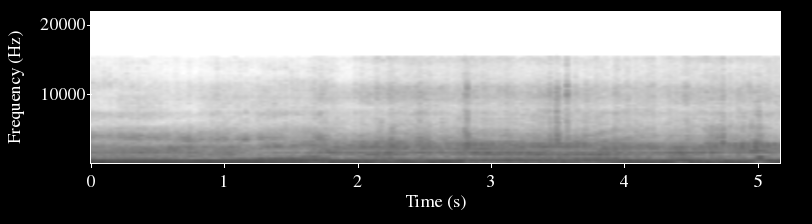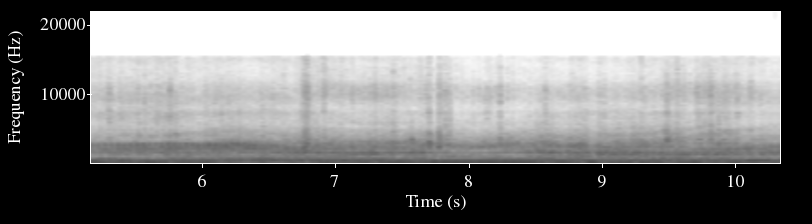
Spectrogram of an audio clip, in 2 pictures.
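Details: Old Rover Turbothrust mower built in Brisbane, Australia, no battery fitted, cutting grass into the bagger: a steady high drone sagging briefly as the blade bites, then recovering cleanly. Normal running under load; owner thinks the blade brake shoe may need replacing.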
